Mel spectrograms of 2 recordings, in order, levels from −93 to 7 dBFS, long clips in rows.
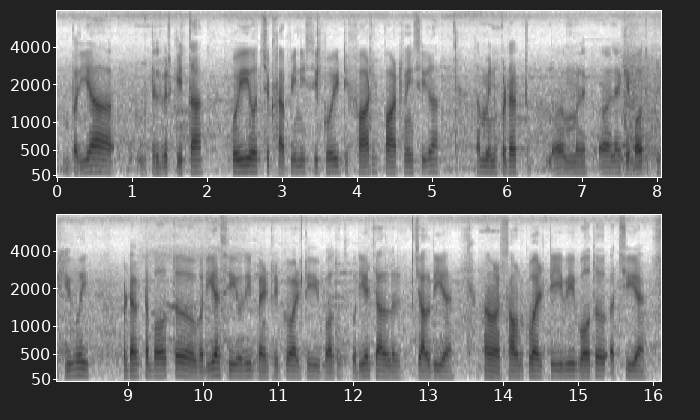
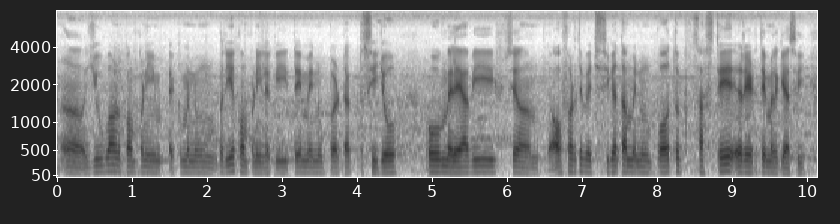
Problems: background sounds at intervals, background conversations at intervals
